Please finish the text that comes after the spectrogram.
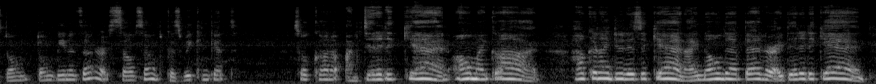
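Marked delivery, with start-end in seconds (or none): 3.4-8.7 exasperated self-scolding. Acted. Acting out self-scolding inner voice.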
